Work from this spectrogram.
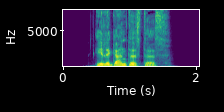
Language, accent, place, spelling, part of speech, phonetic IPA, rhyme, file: German, Germany, Berlin, elegantestes, adjective, [eleˈɡantəstəs], -antəstəs, De-elegantestes.ogg
- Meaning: strong/mixed nominative/accusative neuter singular superlative degree of elegant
